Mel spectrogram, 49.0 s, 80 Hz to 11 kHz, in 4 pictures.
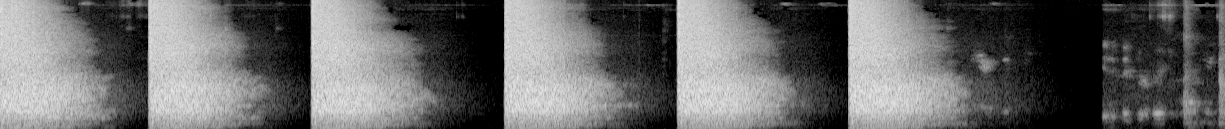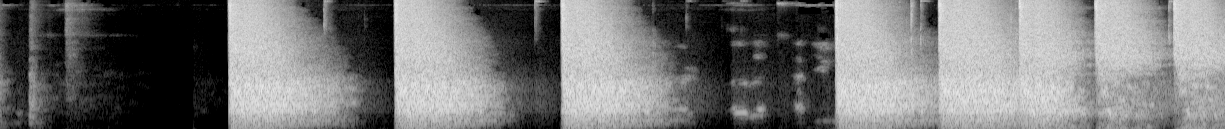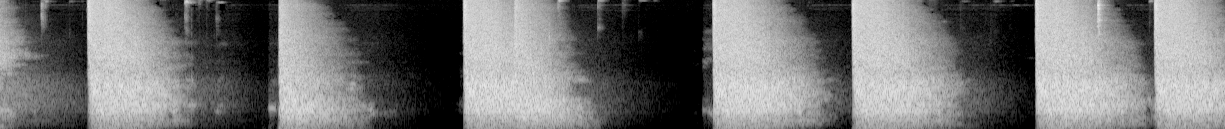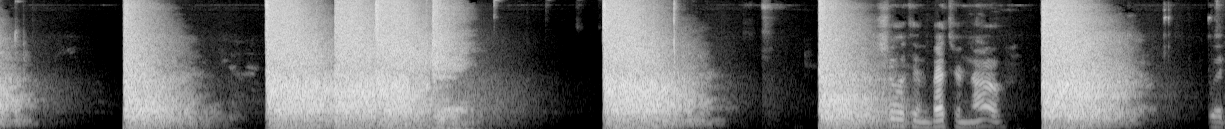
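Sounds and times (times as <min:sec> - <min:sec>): pistol shots echoing indoors: 0:00.0 - 0:09.8, 0:14.5 - 0:19.2, 0:20.6 - 0:26.6, 0:29.1 - 0:30.5, 0:31.6 - 0:37.2, 0:38.0 - 0:41.8, 0:42.8 - 0:44.0, 0:47.2 - 0:48.4.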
